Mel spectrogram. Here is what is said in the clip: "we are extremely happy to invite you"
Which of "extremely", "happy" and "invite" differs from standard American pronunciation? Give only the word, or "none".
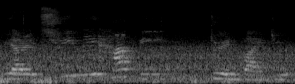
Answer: none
